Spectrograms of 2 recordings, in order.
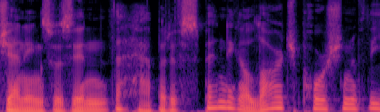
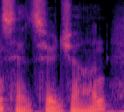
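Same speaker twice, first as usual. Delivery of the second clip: plain reading voice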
